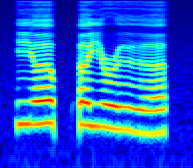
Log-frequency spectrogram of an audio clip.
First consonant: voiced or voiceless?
voiced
